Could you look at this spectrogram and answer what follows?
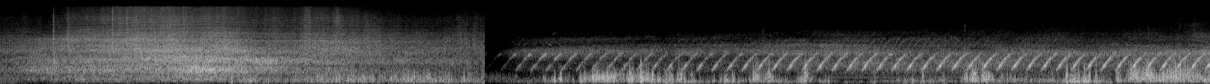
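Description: A vehicle drives close past with a rush of engine and tyre noise that swells and fades. After a sudden cut, a fast warbling siren, about eight pulses a second, grows louder as a car approaches, with engine sound underneath.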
